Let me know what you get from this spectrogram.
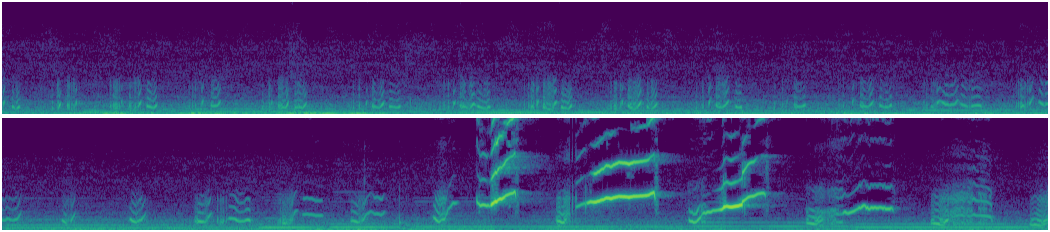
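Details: Guinea pig crying while being scratched on the right spot: a steady run of soft, short chirping notes about twice per second, then a few louder high squeaky whistles late on, over faint low hum and a sustained tone.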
